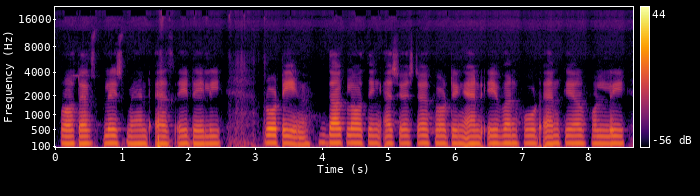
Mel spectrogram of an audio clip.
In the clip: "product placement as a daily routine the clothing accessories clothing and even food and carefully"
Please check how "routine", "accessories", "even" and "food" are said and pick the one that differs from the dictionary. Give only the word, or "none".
accessories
